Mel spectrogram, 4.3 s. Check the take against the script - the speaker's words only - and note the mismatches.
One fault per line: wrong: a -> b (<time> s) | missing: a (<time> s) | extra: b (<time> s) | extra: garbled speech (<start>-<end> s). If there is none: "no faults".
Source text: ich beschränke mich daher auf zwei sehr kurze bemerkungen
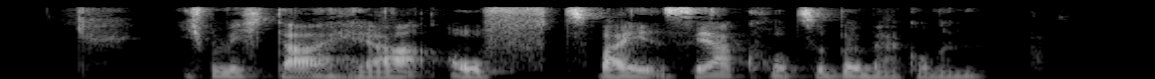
missing: beschränke (0.8 s)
